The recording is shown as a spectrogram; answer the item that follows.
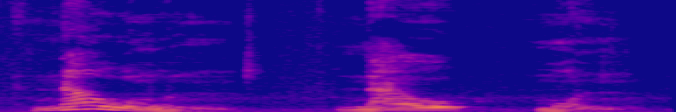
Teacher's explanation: So the first letter this time is Nun with Fatha, Na. Again we have diphthong. We have the sound Ow because we have sukoon on the wow.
